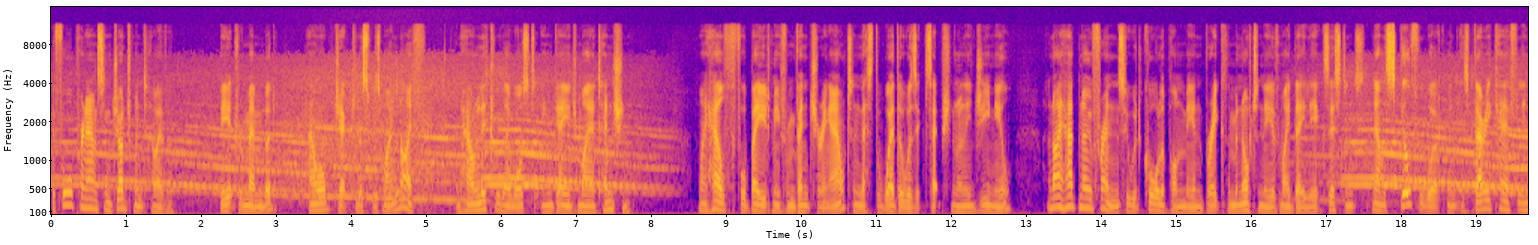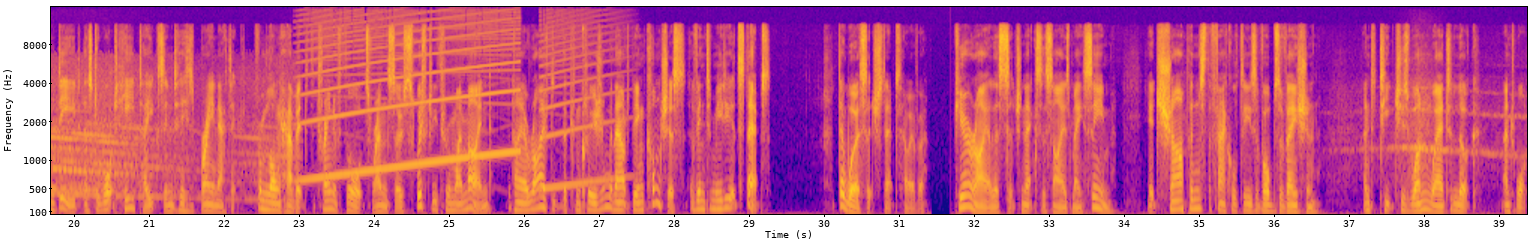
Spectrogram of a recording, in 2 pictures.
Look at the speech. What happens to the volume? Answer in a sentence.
The loudness of the speech stays about the same.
